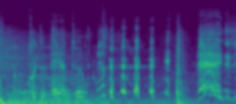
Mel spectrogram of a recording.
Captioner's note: laughter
